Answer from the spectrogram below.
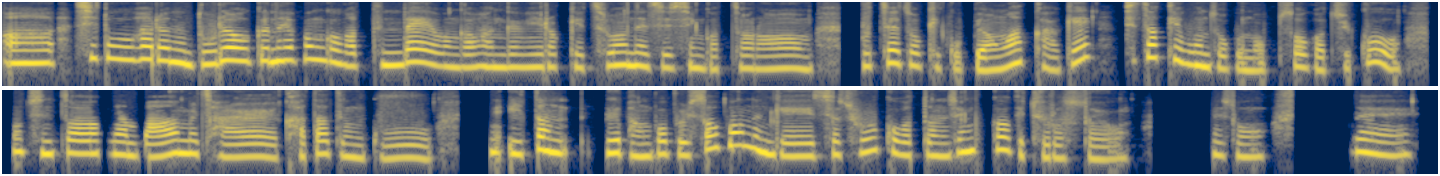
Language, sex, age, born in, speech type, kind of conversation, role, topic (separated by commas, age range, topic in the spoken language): Korean, female, 25-29, South Korea, conversation, advice, user, 상대에게 솔직한 불만을 전해야 할 때는 어떻게 말하는 게 좋을까요?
